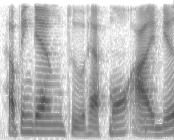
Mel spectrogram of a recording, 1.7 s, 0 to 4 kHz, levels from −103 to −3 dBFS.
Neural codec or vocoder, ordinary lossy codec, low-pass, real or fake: none; none; 3.6 kHz; real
